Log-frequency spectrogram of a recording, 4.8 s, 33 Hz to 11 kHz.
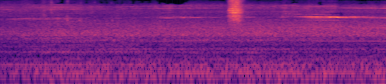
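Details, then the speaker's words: E-flite F-15 Strike Eagle RC jet flying with a bigger battery pack: steady roar of the fan passing overhead with a thin high whine that climbs near the end; source of the weird noise unclear. "f-15 eagle it's making a a weird noise"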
